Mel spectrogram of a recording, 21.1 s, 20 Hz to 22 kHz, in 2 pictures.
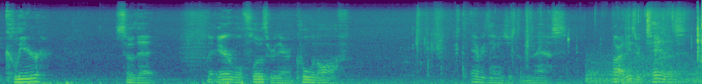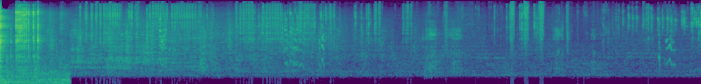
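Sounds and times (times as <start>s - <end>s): thin metal clicking and scraping: 10.5s - 21.0s.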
